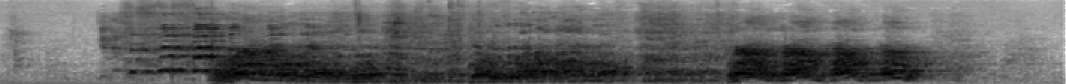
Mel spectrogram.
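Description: German Shepherd dogs at rough, physical play give off bursts of close barks, yips and growls in two or three loud clusters that fade away at the end.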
